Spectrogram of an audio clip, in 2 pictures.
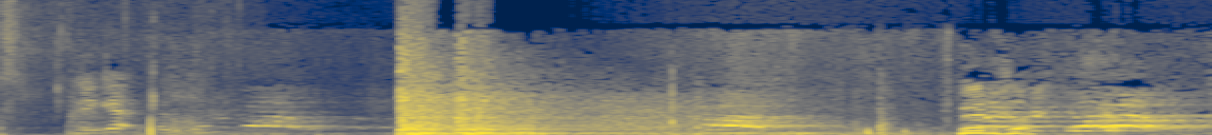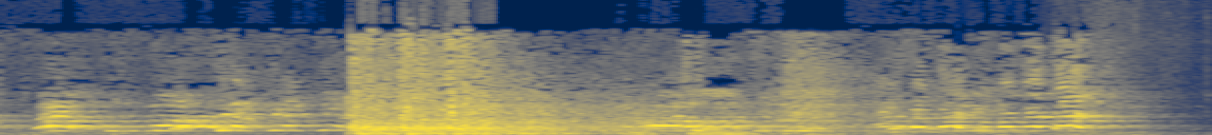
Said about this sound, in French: On a vu plusieurs vidéos, évidemment, de gens qui ont filmé autour d'eux le, chaos, des coups de feu. Je sais pas si on peut entendre un extrait euh, des, des coups de feu dans les dernières minutes à Strasbourg.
